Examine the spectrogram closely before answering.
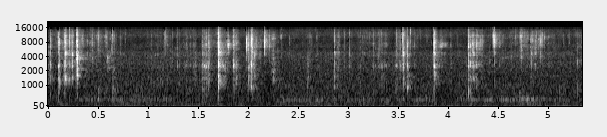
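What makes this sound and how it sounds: A solid purple dry soap bar is shaved with a utility-knife blade. It gives quiet, crisp scraping and cutting sounds: bright, short crackly strokes in irregular bursts over a soft background hiss, with no lingering ring.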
